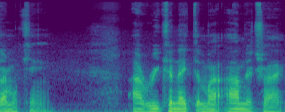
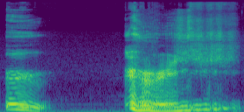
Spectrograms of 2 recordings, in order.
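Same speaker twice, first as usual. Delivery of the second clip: high, strained mock groan of a dying engine; engine failing to start; 8 semitones higher, 5 dB louder than usual. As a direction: groan like a truck that won't turn over. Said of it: "it just was like".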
